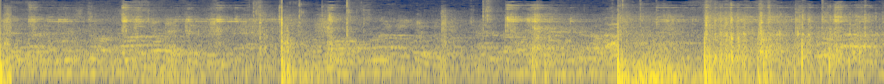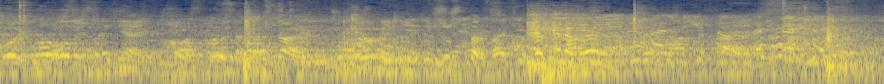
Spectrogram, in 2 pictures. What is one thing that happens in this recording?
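A crowd of people chatter and call out.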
